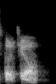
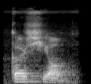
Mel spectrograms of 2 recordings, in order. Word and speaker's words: Kurseong: very It's Kurseong. Kurseong. Kurseong. Did I get it right, Ray? Kurseong Can is you basically called pronounce the it?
